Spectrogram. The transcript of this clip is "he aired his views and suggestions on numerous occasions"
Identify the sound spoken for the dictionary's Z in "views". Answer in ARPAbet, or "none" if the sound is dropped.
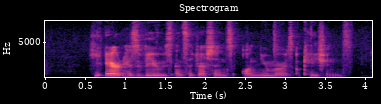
Z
